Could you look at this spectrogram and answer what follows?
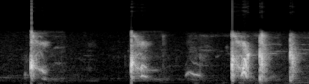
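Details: A fussy toddler laughs heartily at the mother's joking, then gives a series of short, dry coughs and throat-clearing sounds brought on by the hard laughter.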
